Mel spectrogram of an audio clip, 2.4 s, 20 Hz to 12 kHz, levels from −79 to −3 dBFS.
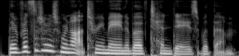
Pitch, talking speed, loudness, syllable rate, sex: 205 Hz, 275 wpm, -19 LUFS, 7.9 syllables/s, female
